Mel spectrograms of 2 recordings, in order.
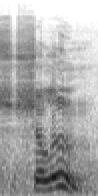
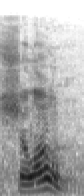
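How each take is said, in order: First: The second vowel is a U sound. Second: The second vowel is an O sound. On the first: This is the ancient form. "in ancient Hebrew, that word was pronounced shalom" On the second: This is the modern form. "in modern Hebrew, the word shalom"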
